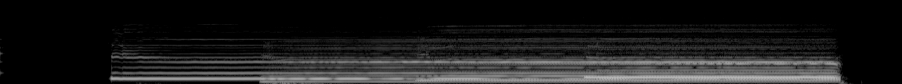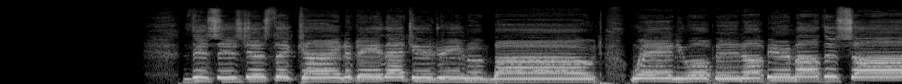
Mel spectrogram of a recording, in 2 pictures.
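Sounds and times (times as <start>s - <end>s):
tenor singing: 1.1s - 8.5s, 10.7s - 18.0s.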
